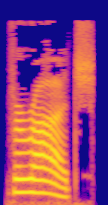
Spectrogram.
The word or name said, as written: viraj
